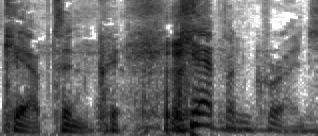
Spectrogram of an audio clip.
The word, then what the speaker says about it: Cap'n Crunch: And probably cereal number two that he would recommend would be Captain Crunch. That's it, Cap'n Crunch.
